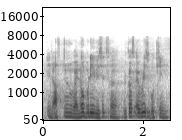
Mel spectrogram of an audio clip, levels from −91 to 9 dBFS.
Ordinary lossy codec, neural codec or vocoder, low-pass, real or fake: none; codec, 16 kHz, 16 kbps, FreqCodec, smaller model; none; fake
